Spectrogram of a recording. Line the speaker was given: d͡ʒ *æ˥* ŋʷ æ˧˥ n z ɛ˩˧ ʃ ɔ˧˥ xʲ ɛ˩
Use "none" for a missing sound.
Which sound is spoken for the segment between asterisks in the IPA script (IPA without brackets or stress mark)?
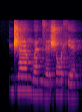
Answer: æ˥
